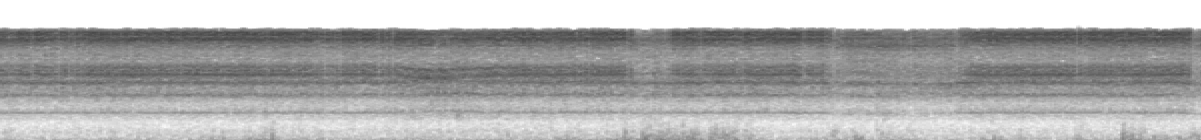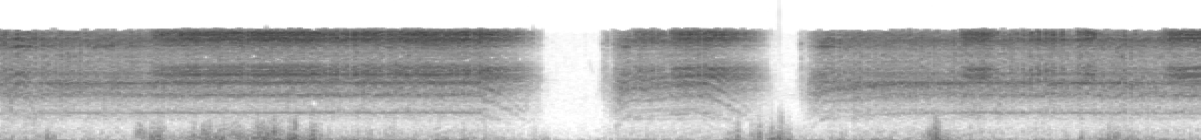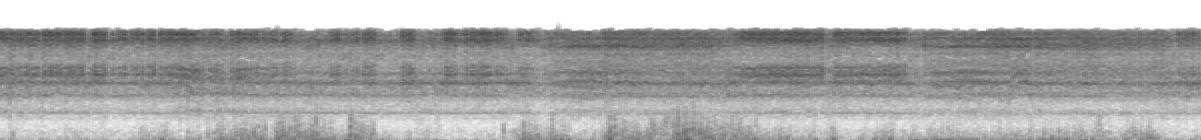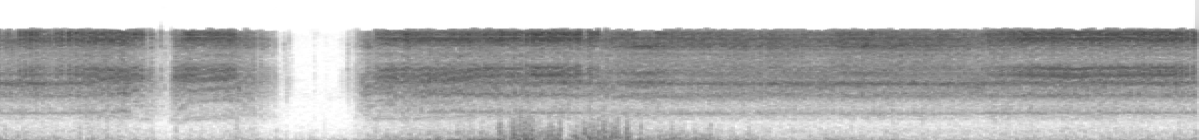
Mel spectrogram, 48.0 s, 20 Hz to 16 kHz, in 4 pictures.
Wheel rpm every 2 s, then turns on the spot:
170, 170, 170, 170, 170, 170, 170, 170, 130, 70, 90, 160, 160, 160, 160, 160, 160, 160, 160, 70, 110, 160, 160, 160.
none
